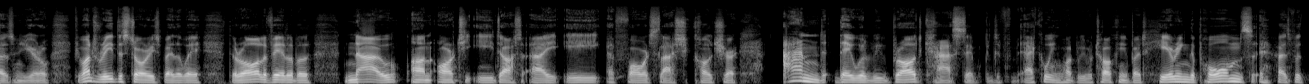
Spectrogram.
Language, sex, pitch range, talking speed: English, male, 95-125 Hz, 160 wpm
